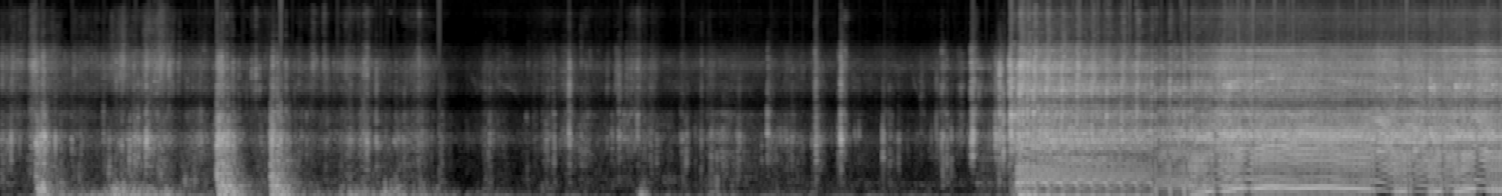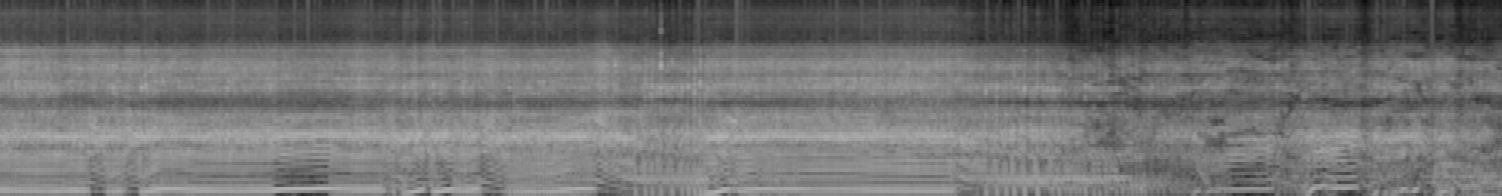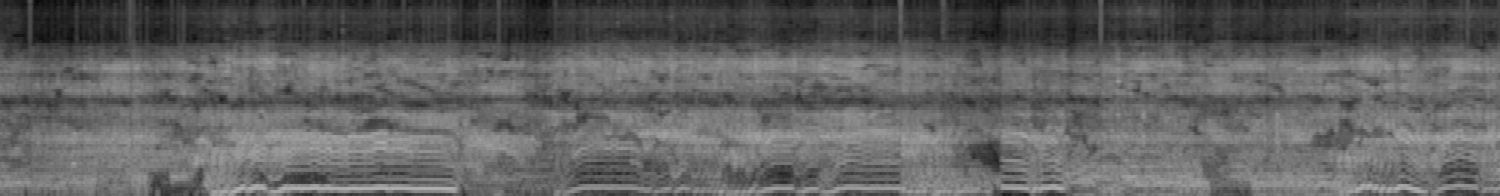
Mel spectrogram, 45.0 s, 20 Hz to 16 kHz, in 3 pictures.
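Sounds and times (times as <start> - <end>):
chainsaw cutting: 10.0 - 45.0.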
